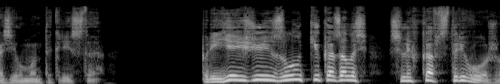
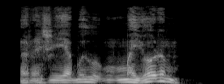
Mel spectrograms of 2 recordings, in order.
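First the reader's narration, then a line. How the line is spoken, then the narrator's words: Timid old man asking. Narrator (Russian): робко осведомился старый воин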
